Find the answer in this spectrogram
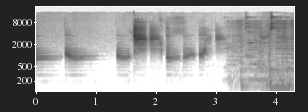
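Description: A run of twanging, boing-like notes over a steady low drone, each sweeping down in tone and dying away within about half a second. About three seconds in, a live acoustic band starts up with guitar, mandolin and double bass.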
